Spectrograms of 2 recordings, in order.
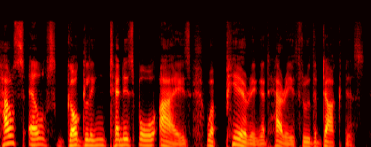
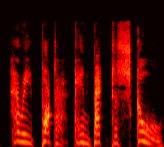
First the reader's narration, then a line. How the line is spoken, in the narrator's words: he whispered miserably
